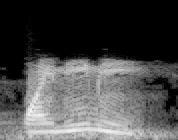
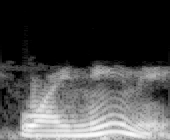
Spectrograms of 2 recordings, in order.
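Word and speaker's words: Hueneme: M the Gold Coast and how do you pronounce it wiimi wiimi yeah an old Indian name must be TW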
